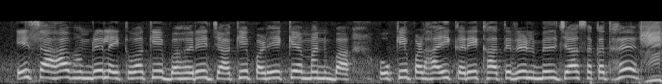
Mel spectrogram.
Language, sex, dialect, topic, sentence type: Bhojpuri, female, Western, banking, question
